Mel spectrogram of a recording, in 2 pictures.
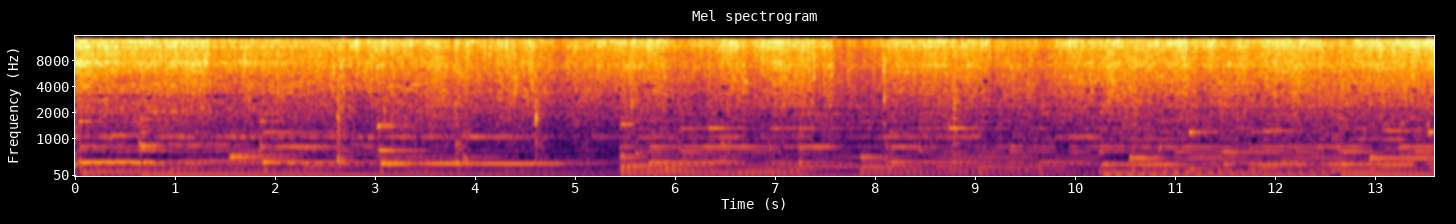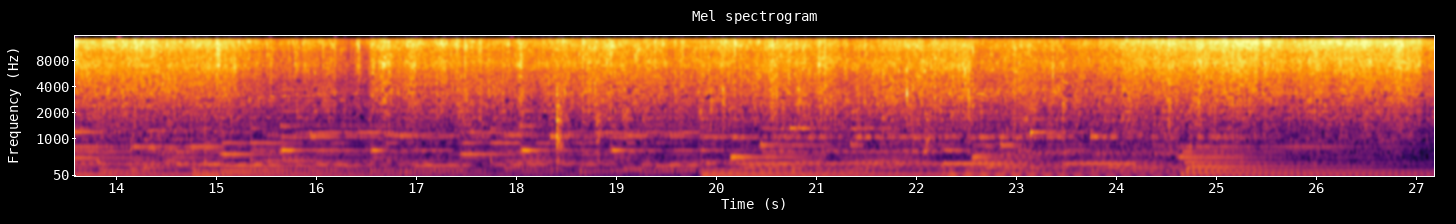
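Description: Beef strips sizzling as they stir-fry in oil in a nonstick pan, stirred with a wooden spatula, over background music with sustained chords.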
